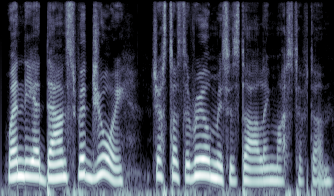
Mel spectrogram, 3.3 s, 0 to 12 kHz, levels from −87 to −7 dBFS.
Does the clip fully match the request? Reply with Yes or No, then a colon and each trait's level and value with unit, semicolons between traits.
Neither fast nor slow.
No: fast, 250 wpm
